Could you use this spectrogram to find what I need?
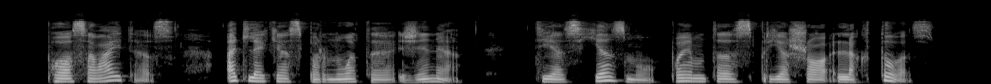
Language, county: Lithuanian, Vilnius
